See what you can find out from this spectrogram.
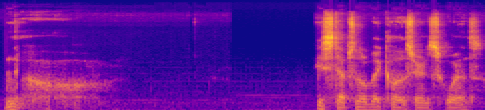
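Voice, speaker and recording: A man with a low, husky voice that has a froggy croak to it. He talks casually as a player at a tabletop game, sometimes narrating what his character does. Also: level tone, fast, a bit bright.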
